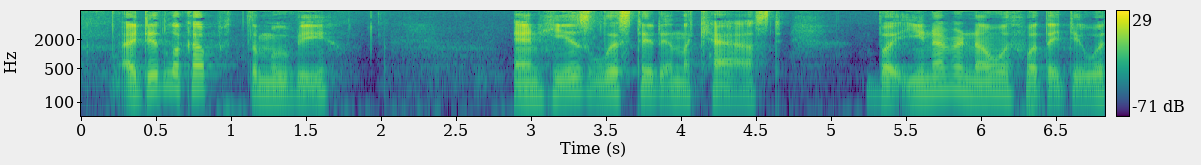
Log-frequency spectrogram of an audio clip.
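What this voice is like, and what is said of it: Usual voice. Nothing is said of it.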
